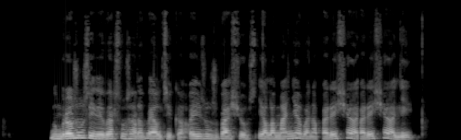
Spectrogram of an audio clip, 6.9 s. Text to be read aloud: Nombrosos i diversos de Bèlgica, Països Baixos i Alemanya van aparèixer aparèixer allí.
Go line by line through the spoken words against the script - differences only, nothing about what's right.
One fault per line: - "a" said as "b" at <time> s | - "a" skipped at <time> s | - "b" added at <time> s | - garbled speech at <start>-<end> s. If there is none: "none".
none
